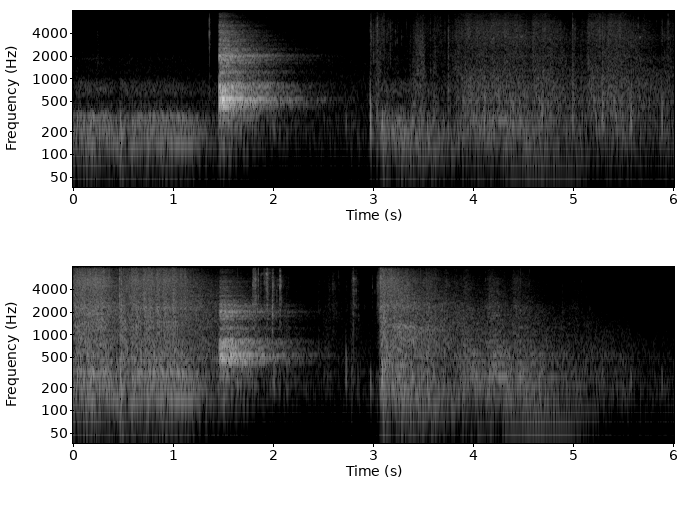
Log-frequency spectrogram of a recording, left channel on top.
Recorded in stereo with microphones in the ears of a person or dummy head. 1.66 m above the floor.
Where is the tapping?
70° left (ahead or behind), 1.2 m.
